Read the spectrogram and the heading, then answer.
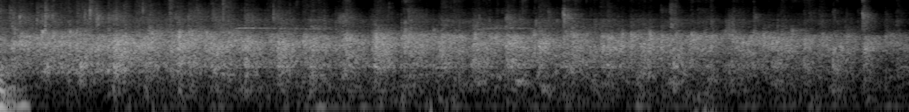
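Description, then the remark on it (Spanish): An audience claps their hands for the preached word in steady, dense applause that holds loud and even for several seconds, then eases slightly toward the end, with no voices standing out. “Wow, junte sus palmas por esta palabra.”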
